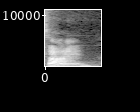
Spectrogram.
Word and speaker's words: sine: which then looks like sin, but it's still pronounced sine.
